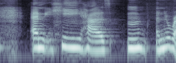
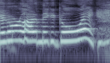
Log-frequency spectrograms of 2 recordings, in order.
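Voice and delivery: imitating a panicky toddler, high and quick; mock whine, pitched up; upset little boy; 7 semitones higher, faster than usual. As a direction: rush it out like a distressed child. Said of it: "He's really upset".

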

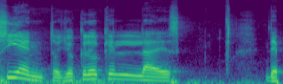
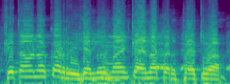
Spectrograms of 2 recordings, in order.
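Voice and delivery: laughing, higher and louder question; 5 semitones higher, 5 dB louder than usual. Real, not acted. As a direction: laugh through the absurd image. Laughing at the absurd idea. (pregunta entre risas, aguda y fuerte)

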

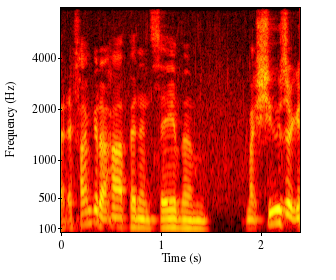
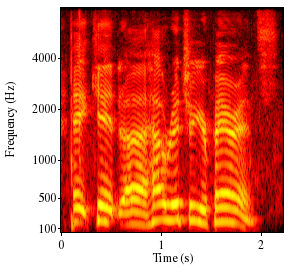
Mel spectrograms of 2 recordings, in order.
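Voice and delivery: calling out; 8 semitones higher than usual. Pretend. Calling to drowning kid.

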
